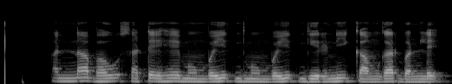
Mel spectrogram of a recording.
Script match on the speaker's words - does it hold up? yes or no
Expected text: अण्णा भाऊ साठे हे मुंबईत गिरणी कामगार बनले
no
